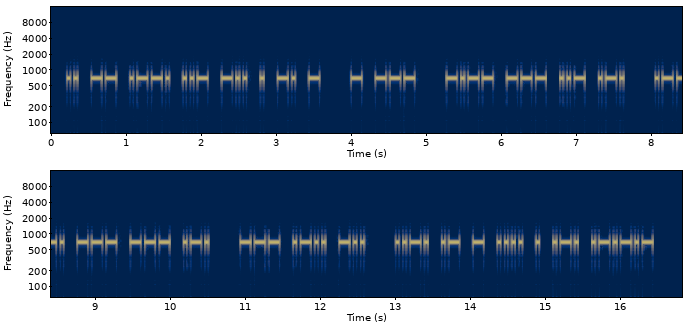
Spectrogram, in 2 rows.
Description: Morse code, heard as a keyed tone, about 25 wpm, 700 Hz. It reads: IMPUDENT TO YOUR POOR OLD FATHER.
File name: Pinocchio / Pinocchio ch3 20 25 ik1hge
